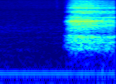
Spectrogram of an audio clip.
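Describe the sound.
A single deep breath drawn in halfway through, a loud airy rush that starts abruptly after a near-silent opening and holds steady to the end.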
